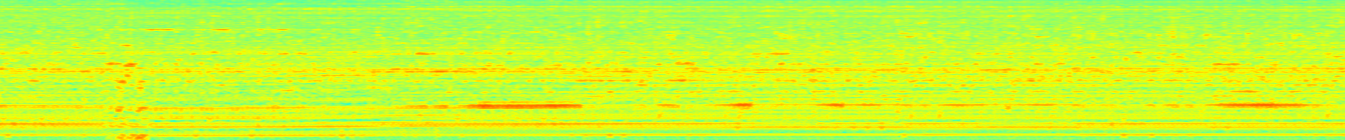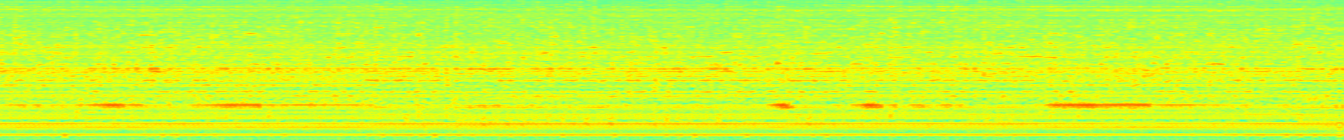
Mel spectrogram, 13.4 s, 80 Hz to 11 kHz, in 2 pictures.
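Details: Suzuki Smash 110 carbureted single-cylinder bike after idle/carburetor adjustment for a no-idle problem: settles into an even, steady idle, no hunting or stumbling, no longer stalling as before; normal idle.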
